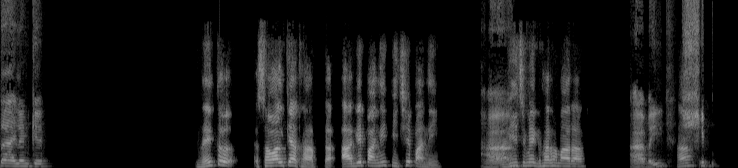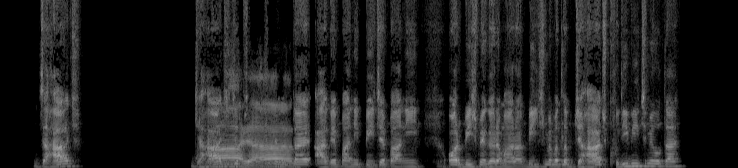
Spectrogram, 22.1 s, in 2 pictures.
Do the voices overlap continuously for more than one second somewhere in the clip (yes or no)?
yes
